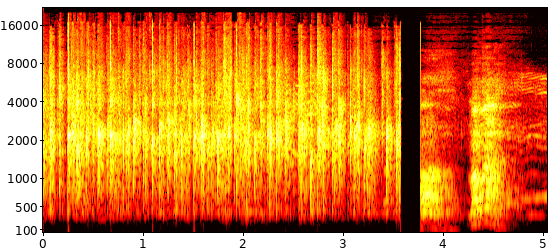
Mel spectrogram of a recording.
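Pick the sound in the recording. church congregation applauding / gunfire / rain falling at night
church congregation applauding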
